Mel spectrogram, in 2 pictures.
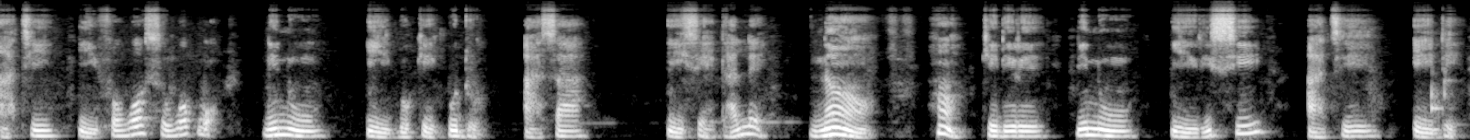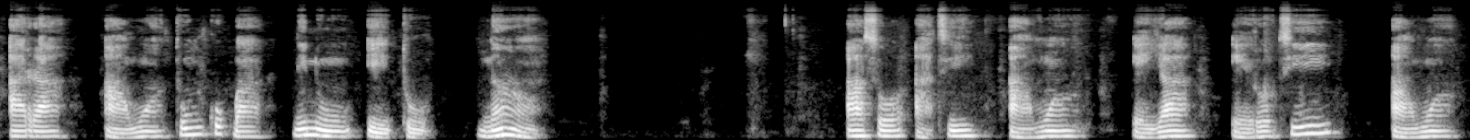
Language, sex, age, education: Yoruba, male, 30-45, tertiary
